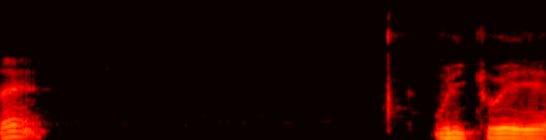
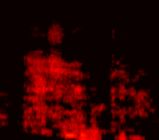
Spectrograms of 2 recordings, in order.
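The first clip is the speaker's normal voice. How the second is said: whispered plea to recover; hushed command; 3 semitones lower, 15 dB quieter than usual. Retold or imitated. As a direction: drop to a whisper for the last order. Quoted warning ends hushed.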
